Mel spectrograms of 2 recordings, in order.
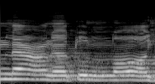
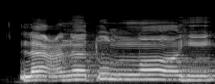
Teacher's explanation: اللہ کے لام کو منہ بھر کے پڑھیں گے، اس لیے کہ اللہ کے لام سے پہلے پیش ہے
